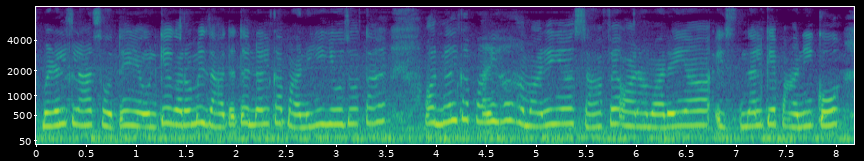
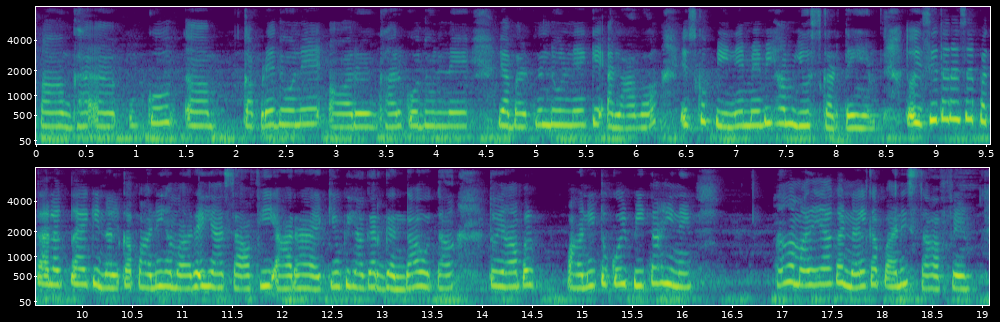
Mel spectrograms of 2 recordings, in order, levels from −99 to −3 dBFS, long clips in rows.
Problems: constant background noise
